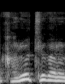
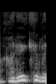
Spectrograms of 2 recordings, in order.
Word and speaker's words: 가르치다: 그래서 뭐 가르치다를 갖다가 계속 가르치다 가르키다 이러고 강의하는 사람 자체가 뭐 그렇게 엄태로가 이제 발음을 하는 거예요.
